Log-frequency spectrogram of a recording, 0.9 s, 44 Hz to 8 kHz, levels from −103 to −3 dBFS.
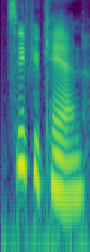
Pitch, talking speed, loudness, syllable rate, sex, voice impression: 185 Hz, 265 wpm, -17 LUFS, 5.0 syllables/s, female, feminine, very adult-like, slightly intellectual, calm, slightly strict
